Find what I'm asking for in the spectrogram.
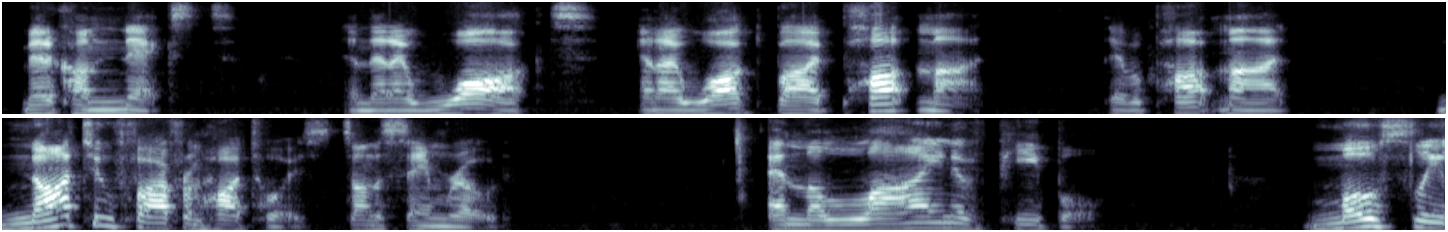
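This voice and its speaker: Low-voiced man chatting about toys. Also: no room sound, highs cut off. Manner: relaxed, rambling storyteller. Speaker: podcast host. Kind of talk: casual chat.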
